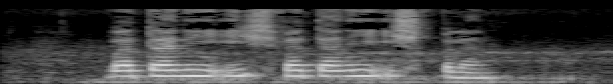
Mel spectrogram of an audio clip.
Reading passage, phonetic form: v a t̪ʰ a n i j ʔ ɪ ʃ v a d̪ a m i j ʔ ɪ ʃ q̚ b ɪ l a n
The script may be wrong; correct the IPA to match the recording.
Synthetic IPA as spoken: v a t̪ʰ a n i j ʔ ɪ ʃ v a t̪ a n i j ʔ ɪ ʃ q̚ b ɪ l a n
